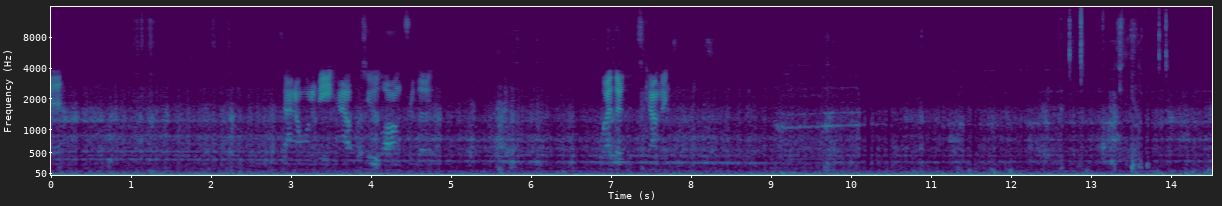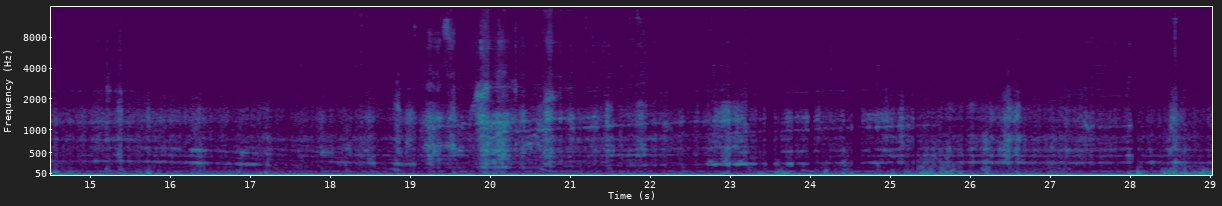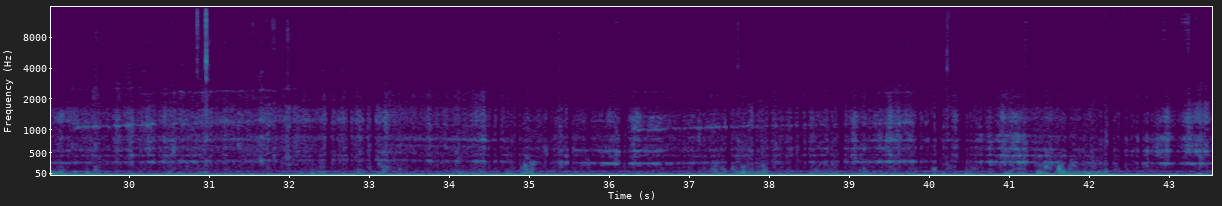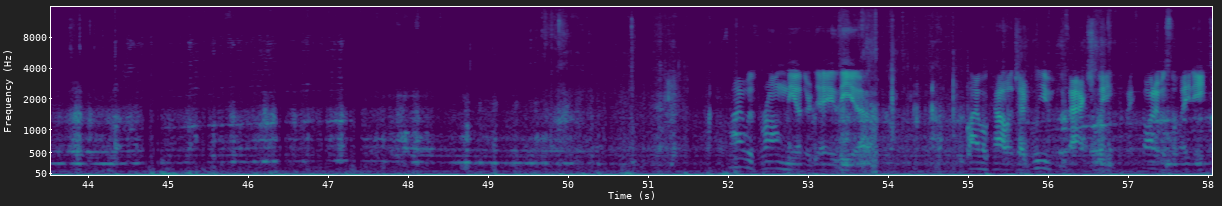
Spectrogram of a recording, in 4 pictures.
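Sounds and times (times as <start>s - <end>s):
electric motor whining: 0.0s - 58.0s
wind rumble on microphone: 0.0s - 58.0s.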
